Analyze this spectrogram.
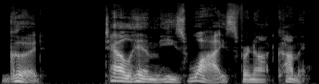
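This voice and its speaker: A grumpy female crystal dragon, grumbling low and quiet, irritated by visitors and eyeing the horses as snacks, as a storyteller puts her on. The voice sits close and dry, with no room around it. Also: animated, slow pace, no echo.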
